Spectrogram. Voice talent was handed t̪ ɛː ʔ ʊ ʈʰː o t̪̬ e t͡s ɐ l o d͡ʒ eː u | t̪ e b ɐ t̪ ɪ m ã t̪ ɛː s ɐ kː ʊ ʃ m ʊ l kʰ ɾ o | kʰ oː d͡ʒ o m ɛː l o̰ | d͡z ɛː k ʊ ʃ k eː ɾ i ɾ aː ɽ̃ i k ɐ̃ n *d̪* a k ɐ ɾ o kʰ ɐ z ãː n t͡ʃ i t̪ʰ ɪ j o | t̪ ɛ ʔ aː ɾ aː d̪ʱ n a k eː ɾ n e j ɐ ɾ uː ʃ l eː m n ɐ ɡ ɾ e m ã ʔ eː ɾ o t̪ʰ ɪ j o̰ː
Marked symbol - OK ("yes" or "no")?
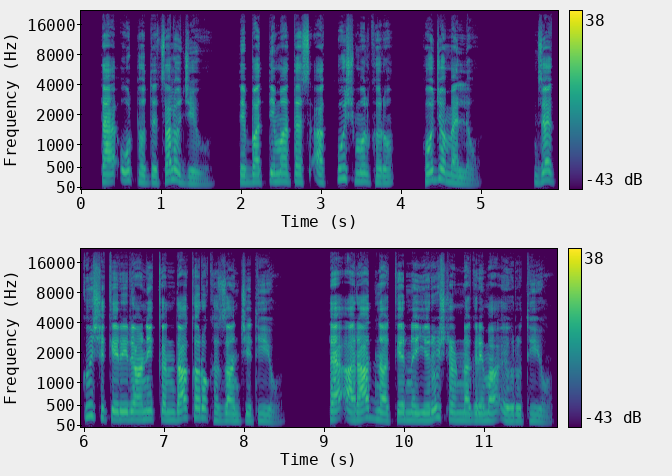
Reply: yes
